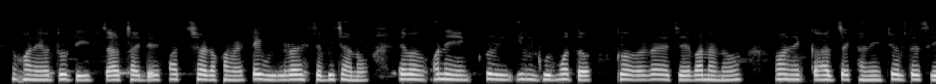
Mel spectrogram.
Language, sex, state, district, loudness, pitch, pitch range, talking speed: Bengali, female, West Bengal, Malda, -15 LUFS, 220 Hz, 210-235 Hz, 110 wpm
